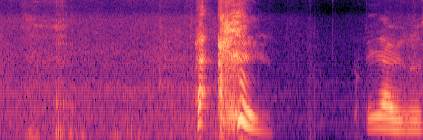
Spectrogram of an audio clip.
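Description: A quick two-part sneeze, a sharp intake then a loud burst, against quiet background noise, followed by a short voiced sound.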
